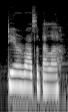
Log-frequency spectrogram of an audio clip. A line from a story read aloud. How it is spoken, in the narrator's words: said the bird boy sadly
